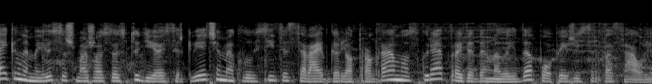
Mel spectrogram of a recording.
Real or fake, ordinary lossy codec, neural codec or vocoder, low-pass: fake; MP3, 96 kbps; codec, 16 kHz, 4 kbps, FunCodec, trained on Chinese and English, 50 frames a second; 7.2 kHz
